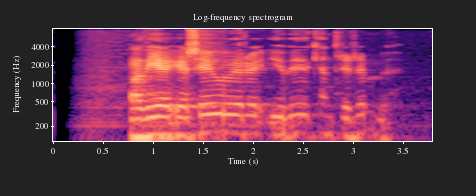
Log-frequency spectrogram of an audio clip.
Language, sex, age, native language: Icelandic, male, 20-29, Icelandic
